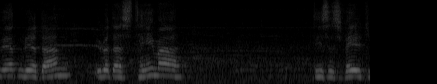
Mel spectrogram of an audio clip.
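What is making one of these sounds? An elderly man reads out a speech slowly into a microphone, outdoors.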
